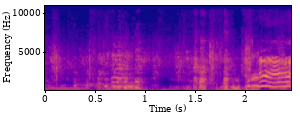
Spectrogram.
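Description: Chicken making several short calls.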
